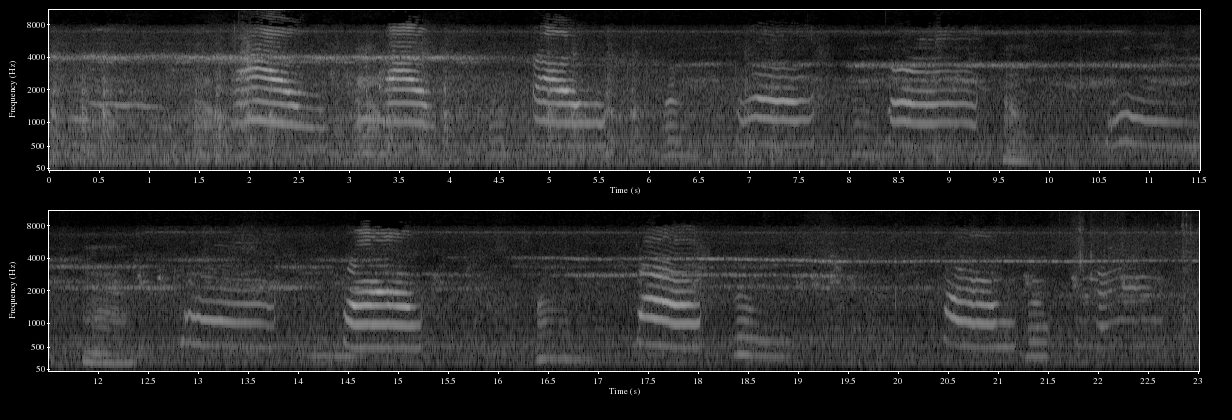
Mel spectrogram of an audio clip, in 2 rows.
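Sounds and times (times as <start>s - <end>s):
cat meowing: 4.8s - 5.6s, 6.9s - 7.7s, 8.4s - 9.3s, 14.4s - 15.3s, 21.8s - 22.6s
cat chirp-like calls: 12.8s - 15.4s.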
